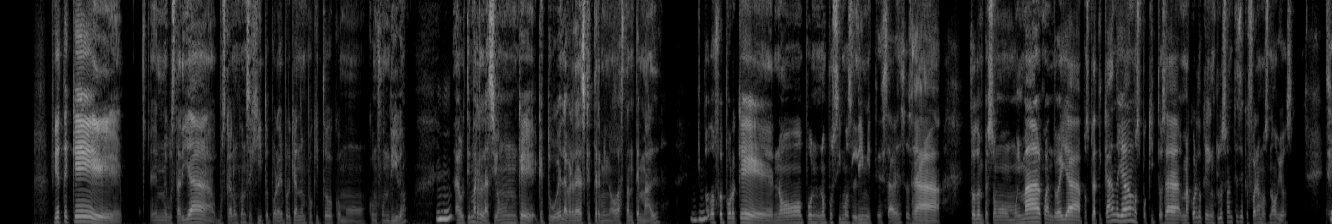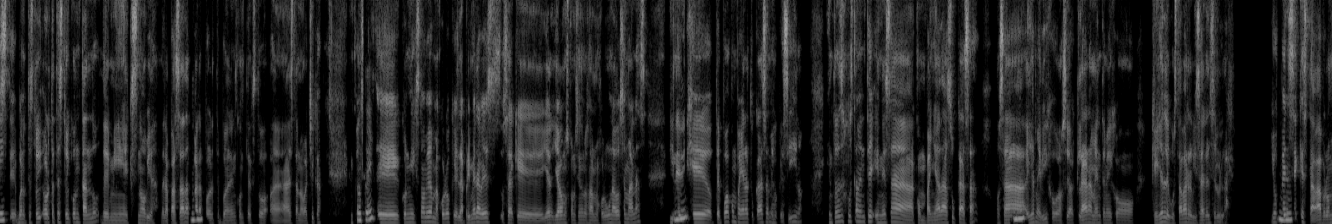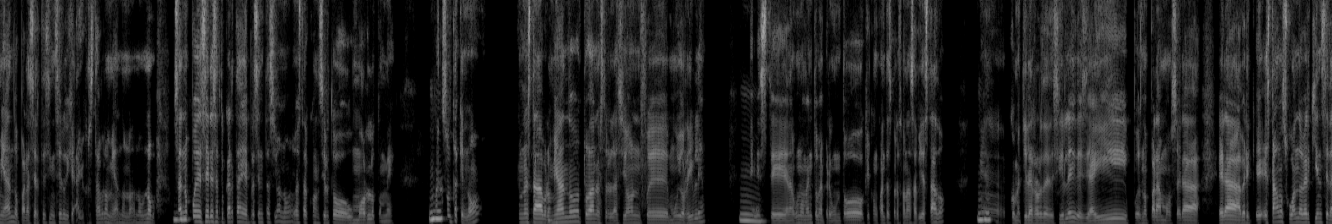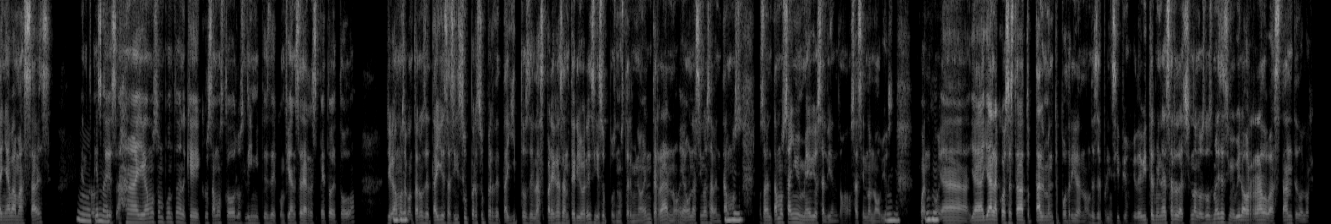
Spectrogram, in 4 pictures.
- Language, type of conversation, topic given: Spanish, advice, ¿Cómo puedo establecer límites saludables y comunicarme bien en una nueva relación después de una ruptura?
- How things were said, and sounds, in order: other background noise; lip smack; tapping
